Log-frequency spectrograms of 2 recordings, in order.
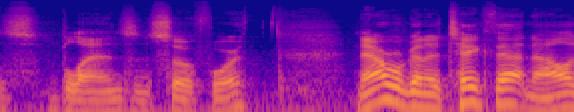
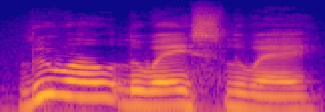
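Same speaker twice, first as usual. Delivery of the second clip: louder, higher "Luo, lues", stressed on the endings; second-syllable stress; 4 semitones higher, 5 dB louder, much slower than usual. Shown as a demonstration. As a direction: chant "Luo, lues, lue" leaning on each second syllable. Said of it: "easier to accent the second syllable".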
